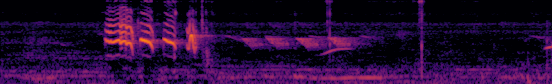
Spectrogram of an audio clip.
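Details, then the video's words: Javan grey-throated white-eye in breeding condition, singing to prompt other white-eyes to sing: a quick burst of four sharp, high chirps in half a second, then a faint thin whistle trailing off over quiet hiss. "PANCINGAN BURUNG OPIOR ALIS TIPIS OVER BIRAHI GACOR"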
